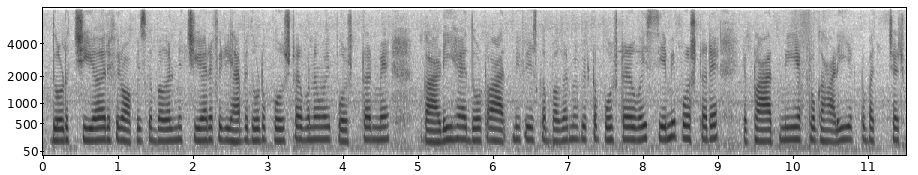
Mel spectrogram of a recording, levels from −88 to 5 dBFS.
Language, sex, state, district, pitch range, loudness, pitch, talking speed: Hindi, female, Bihar, Kishanganj, 200-220 Hz, -17 LUFS, 210 Hz, 220 wpm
